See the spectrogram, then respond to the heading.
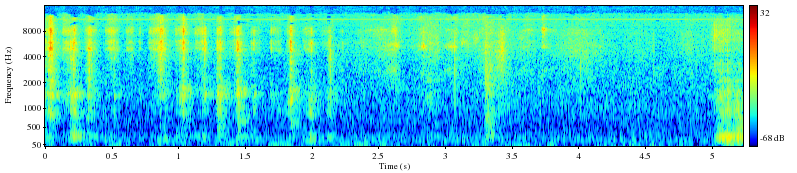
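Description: A wooden stylus scratches fine hatching lines into a black scratch art sheet on a table, working near the unicorn's mane and the sheet's left edge. Short, soft, raspy scratches repeat quickly at first, then thin into a quiet, steady rubbing. A louder, fuller scrape closes the clip.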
